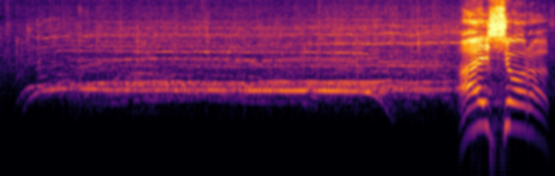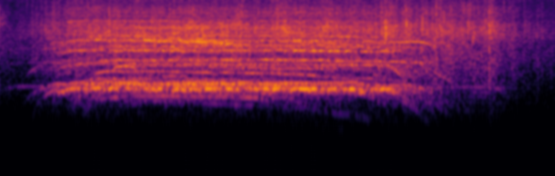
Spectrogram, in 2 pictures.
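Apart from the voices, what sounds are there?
thin audience applause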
